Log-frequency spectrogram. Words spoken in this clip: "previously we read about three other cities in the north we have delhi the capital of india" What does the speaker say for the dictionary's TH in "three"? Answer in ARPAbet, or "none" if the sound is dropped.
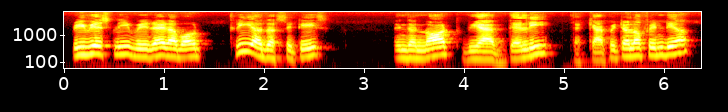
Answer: T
